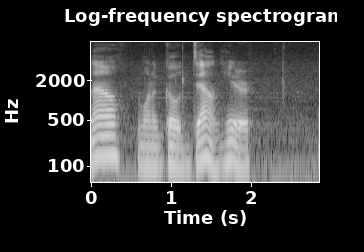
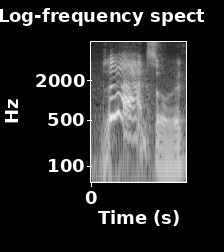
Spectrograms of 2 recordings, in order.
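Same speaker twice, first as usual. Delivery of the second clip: voice cracking; 5 semitones higher, 5 dB louder than usual. Real, not acted. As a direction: let the voice break as it climbs. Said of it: "man, my voice just cracked".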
